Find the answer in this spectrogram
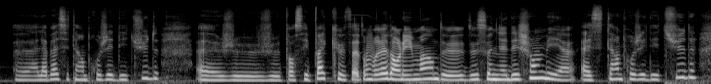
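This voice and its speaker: A woman speaks at a fairly quick pace. Her voice is fairly high, with ordinary pitch variation. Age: 20s. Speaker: comic book author. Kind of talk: interview. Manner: halting.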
